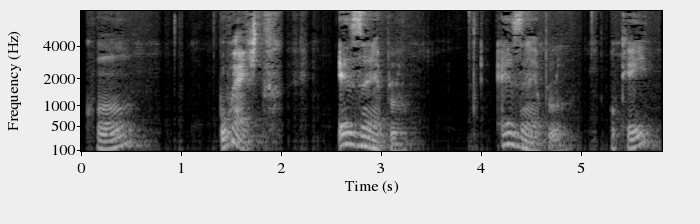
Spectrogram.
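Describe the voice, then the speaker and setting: Slow-talking Brazilian English teacher. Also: male voice, mid-range voice. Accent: Brazilian Portuguese. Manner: slow, repetitive explaining with playful jokes. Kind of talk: live-streamed lesson, reading viewer comments. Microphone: live stream setup.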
